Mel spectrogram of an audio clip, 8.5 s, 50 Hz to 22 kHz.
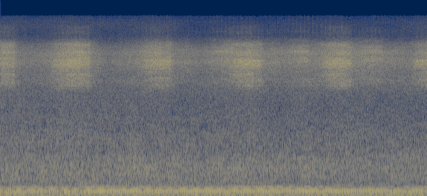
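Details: Cicadas on the shore of Table Rock Lake in southern Missouri on a very warm Saturday: a high, hissing buzz that swells and fades about every 1.7 seconds over a steady low drone of boat engines.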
